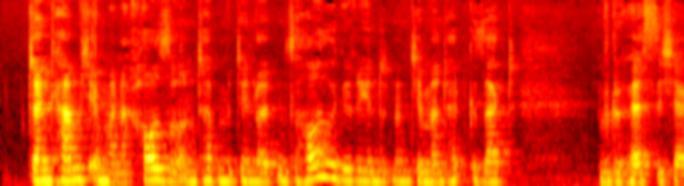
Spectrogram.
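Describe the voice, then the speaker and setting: Very fast speech from a woman at medium pitch, fairly even intonation, and noticeable background noise. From Baden-Württemberg, near Freiburg. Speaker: master's student, youth council member. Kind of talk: casual interview.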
